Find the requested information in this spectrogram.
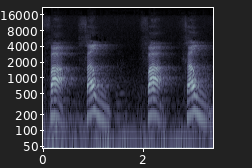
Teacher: ikut tafkim jangan sampai Fa itu ikut tebal punya dad minli Fa tetap dia fathah dan tetap dia tipis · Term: tipisnya Fa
